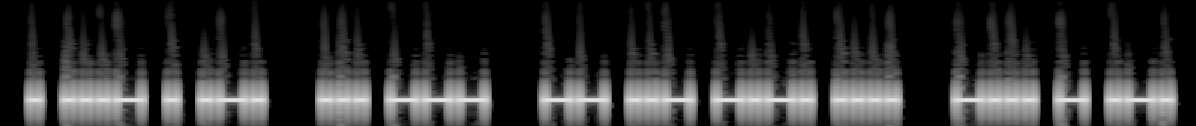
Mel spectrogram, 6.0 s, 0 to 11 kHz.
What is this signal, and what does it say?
Morse code, heard as a keyed tone, about 28 wpm, 700 Hz. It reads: EVER SO MUCH BTR
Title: Sentences from Top 400 Words and Abbreviations 28wpm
